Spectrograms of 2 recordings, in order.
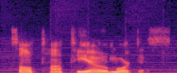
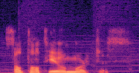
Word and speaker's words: Saltatio Mortis: I was looking up to see how to pronounce it. So it's Saltatio Mortis. Saltatio Mortis.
